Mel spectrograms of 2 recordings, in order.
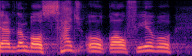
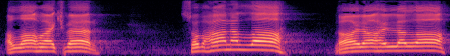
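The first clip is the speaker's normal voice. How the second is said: loud, higher, slow calls of the dhikr; worshippers calling; 4 semitones higher, 6 dB louder than usual. Acted. Worshippers calling out dhikr to stop Majnun, loud slow calls. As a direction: call out the prayer phrases to warn him.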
